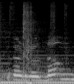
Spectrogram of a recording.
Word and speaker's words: Rondón: Rondón. ¿Lo pronuncié bien, Rondón?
